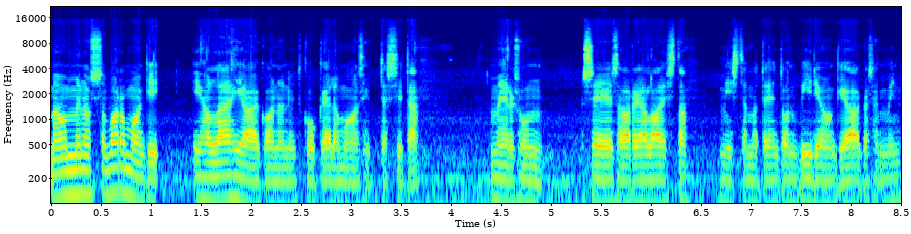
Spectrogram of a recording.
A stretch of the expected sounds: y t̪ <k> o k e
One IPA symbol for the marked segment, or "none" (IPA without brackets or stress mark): k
